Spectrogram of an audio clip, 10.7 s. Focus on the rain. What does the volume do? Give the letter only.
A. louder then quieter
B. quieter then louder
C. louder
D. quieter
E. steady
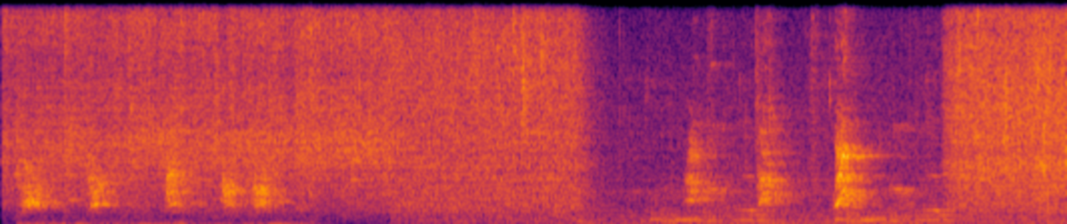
C.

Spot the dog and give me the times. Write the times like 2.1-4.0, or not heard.
0.1-3.1, 6.8-8.6.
